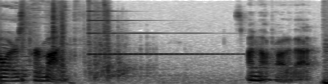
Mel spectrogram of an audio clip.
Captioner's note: cash register dings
